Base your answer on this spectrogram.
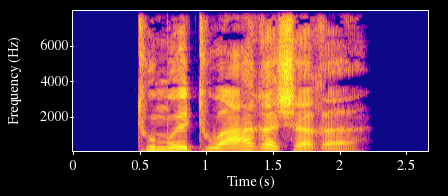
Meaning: inflection of tumultuarisch: 1. strong/mixed nominative/accusative feminine singular comparative degree 2. strong nominative/accusative plural comparative degree
- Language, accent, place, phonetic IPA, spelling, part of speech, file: German, Germany, Berlin, [tumʊltuˈʔaʁɪʃəʁə], tumultuarischere, adjective, De-tumultuarischere.ogg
